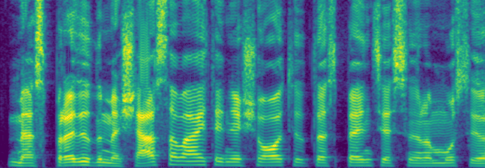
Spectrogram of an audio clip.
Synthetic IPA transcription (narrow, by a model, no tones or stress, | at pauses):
mʲɛspɾɑːd̪ʲɛd̪ɐmʲɛʃʲæːsɐʋɑˑɪt̪ʲɛnʲɛʃʲoːt̪ʲɪt̪ɐspʲɛnʲsʲɪjɛsiːɾɐmʊsɪ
